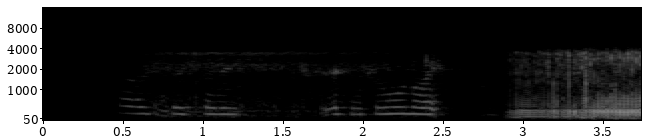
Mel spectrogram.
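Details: Boxer dog snoring: short pitched, whining snore sounds, then a loud rough rattle on inhalation, typical of a flat-faced dog snoring.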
